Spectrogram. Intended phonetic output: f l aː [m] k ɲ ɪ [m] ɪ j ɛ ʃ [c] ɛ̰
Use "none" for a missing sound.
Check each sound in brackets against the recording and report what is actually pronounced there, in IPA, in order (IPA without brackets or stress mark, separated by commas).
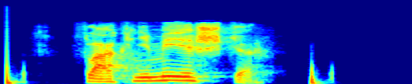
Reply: none, m, c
